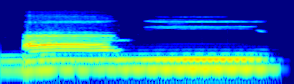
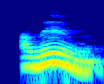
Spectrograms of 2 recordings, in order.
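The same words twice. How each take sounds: First: The first vowel is said long. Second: The first vowel is said short. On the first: It asks God to grant the prayer. The speaker calls it right. "Harusnya kan A-nya panjang" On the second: It means be silent or peaceful. The speaker calls it wrong. "berarti diam ya atau amin damai begitu ya"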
